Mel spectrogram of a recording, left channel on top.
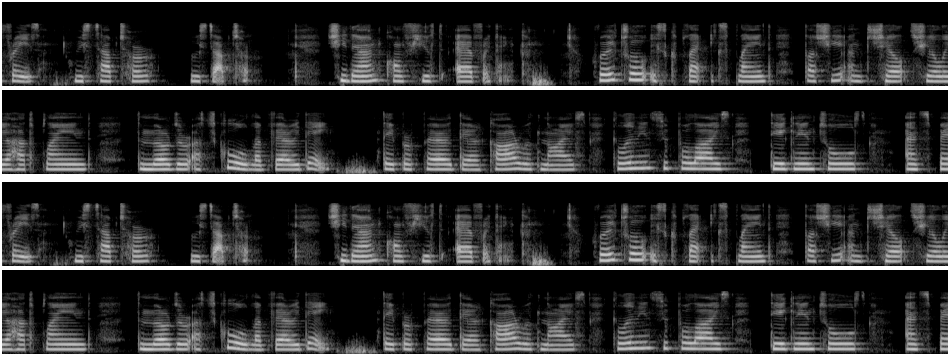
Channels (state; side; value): identical; both; correlation 1.00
